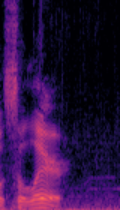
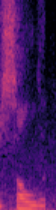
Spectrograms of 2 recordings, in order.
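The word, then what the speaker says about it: Solaire: um soter my bad oh Solair Solair my bad my bad I apologize for pronouncing it I just got I would always just call him solar yeah we haven't really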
